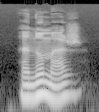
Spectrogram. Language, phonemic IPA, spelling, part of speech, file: French, /ɔ.maʒ/, hommage, noun, Fr-hommage.ogg
- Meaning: homage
